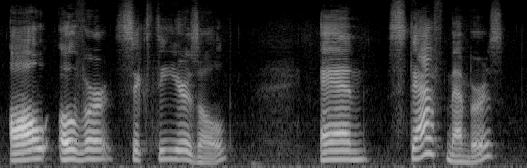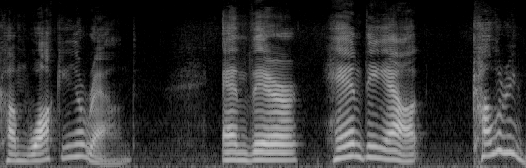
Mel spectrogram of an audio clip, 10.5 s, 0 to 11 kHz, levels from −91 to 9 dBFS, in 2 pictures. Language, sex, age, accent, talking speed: English, male, 50-69, American, 90 wpm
